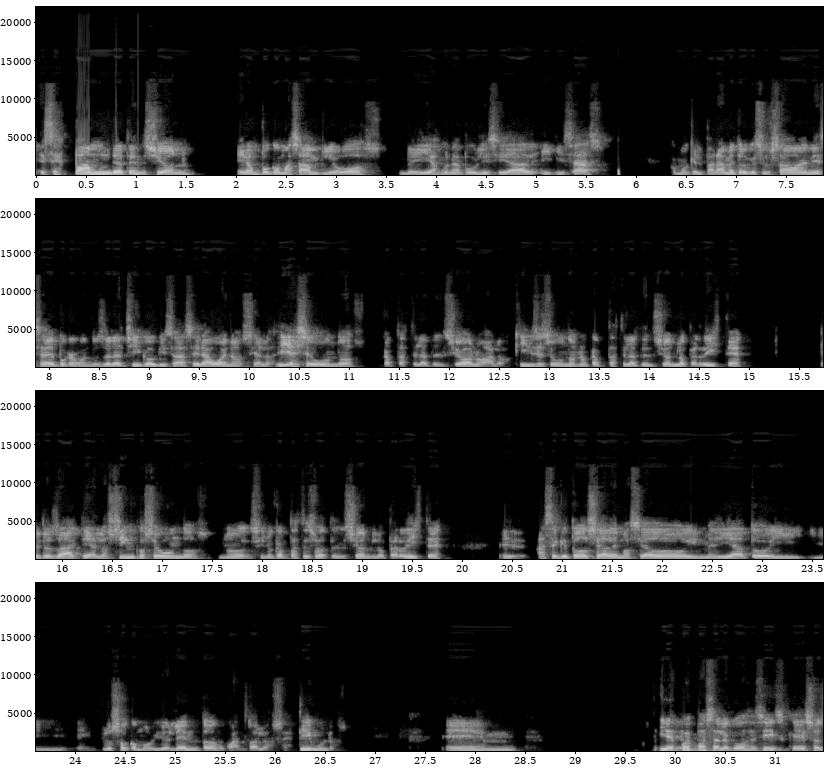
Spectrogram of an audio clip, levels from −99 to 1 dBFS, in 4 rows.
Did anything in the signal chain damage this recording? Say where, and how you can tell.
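Yes. Microphone overload at the converter from 0.41 to 0.81 s. Peaks flatten about 2 dB over full scale, adding harsh crackle. Input gain was likely too high.

Microphone volume stepped down in call processing at 1.02 s. Voice and background fall about 5 dB at once, likely the software reacting to that clipping.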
